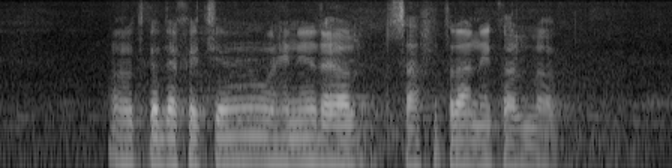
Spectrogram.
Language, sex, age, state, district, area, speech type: Maithili, male, 45-60, Bihar, Madhepura, rural, spontaneous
